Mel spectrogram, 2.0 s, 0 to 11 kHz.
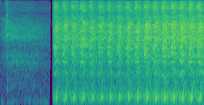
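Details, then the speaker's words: Honda Shadow V-twin, 20k miles on the same oil, parked 4 years, treated with Seafoam and cleaner: even loping twin-cylinder pulse, firing on both cylinders again after previously not revving; fuel pump possibly weak. "Man, that is unbelievable. This thing is firing on 2 cylinders again. This thing wouldn't rev up before."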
